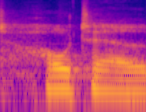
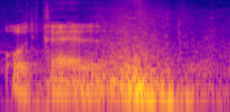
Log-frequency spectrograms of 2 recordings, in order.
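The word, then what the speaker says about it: hôtel: And then the H is always silent, like in all Romance language I know so far. So it's not hotel, but for example hotel.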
